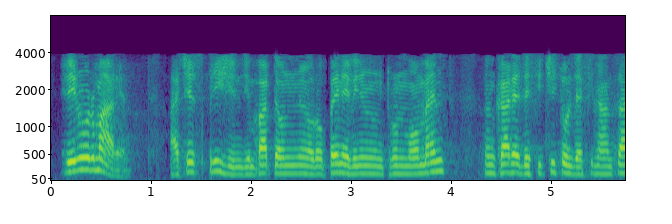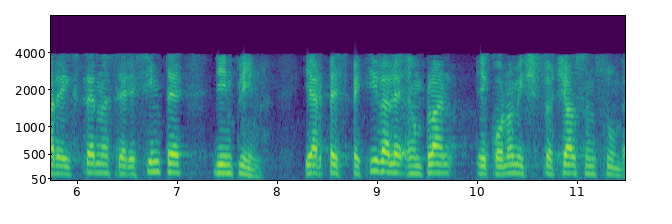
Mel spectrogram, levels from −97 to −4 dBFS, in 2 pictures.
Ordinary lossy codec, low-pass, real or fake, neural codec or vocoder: AAC, 16 kbps; 7.2 kHz; fake; codec, 16 kHz, 2 kbps, FunCodec, trained on Chinese and English, 25 frames a second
